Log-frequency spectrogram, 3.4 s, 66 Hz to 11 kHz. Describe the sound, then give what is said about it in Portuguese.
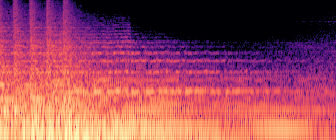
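Steady engine rumble of a Gulfstream private jet on the runway at Teterboro, New Jersey, on 12 July 1994, with a tonal hum, its brighter hiss cutting away after about a second as the jet settles into a lower idling drone. No voices. “Barry Diller sai do seu jato Gulfstream e desce os degraus até a pista.”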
